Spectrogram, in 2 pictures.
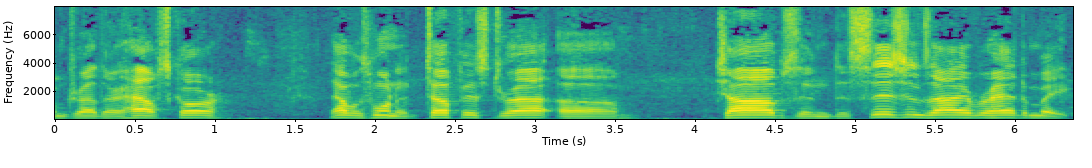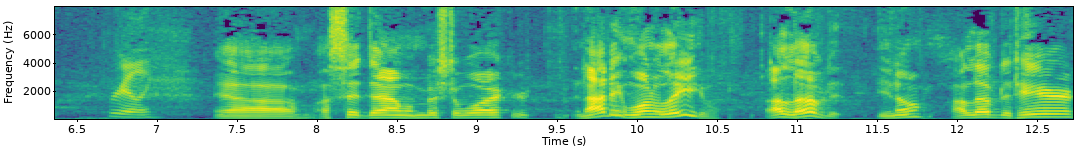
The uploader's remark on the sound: Broadcast live from the Bob Weikert Memorial Weekend at Port Royal Speedway.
